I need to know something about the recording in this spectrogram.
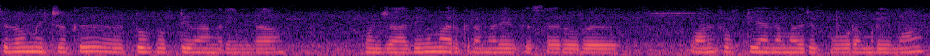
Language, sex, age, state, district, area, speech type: Tamil, female, 30-45, Tamil Nadu, Tiruvarur, rural, spontaneous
